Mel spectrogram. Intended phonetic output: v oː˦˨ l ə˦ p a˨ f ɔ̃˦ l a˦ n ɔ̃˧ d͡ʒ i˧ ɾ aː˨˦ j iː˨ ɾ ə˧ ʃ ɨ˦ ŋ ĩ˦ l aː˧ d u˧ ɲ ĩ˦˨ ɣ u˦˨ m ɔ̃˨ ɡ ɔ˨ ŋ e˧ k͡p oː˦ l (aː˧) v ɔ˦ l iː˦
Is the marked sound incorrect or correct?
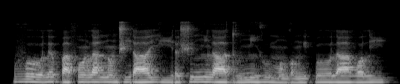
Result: incorrect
